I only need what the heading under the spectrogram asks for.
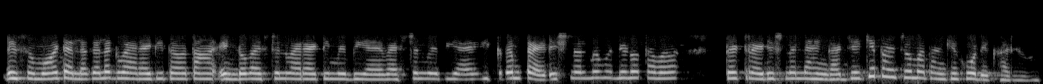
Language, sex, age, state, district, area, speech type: Sindhi, female, 18-30, Gujarat, Surat, urban, conversation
